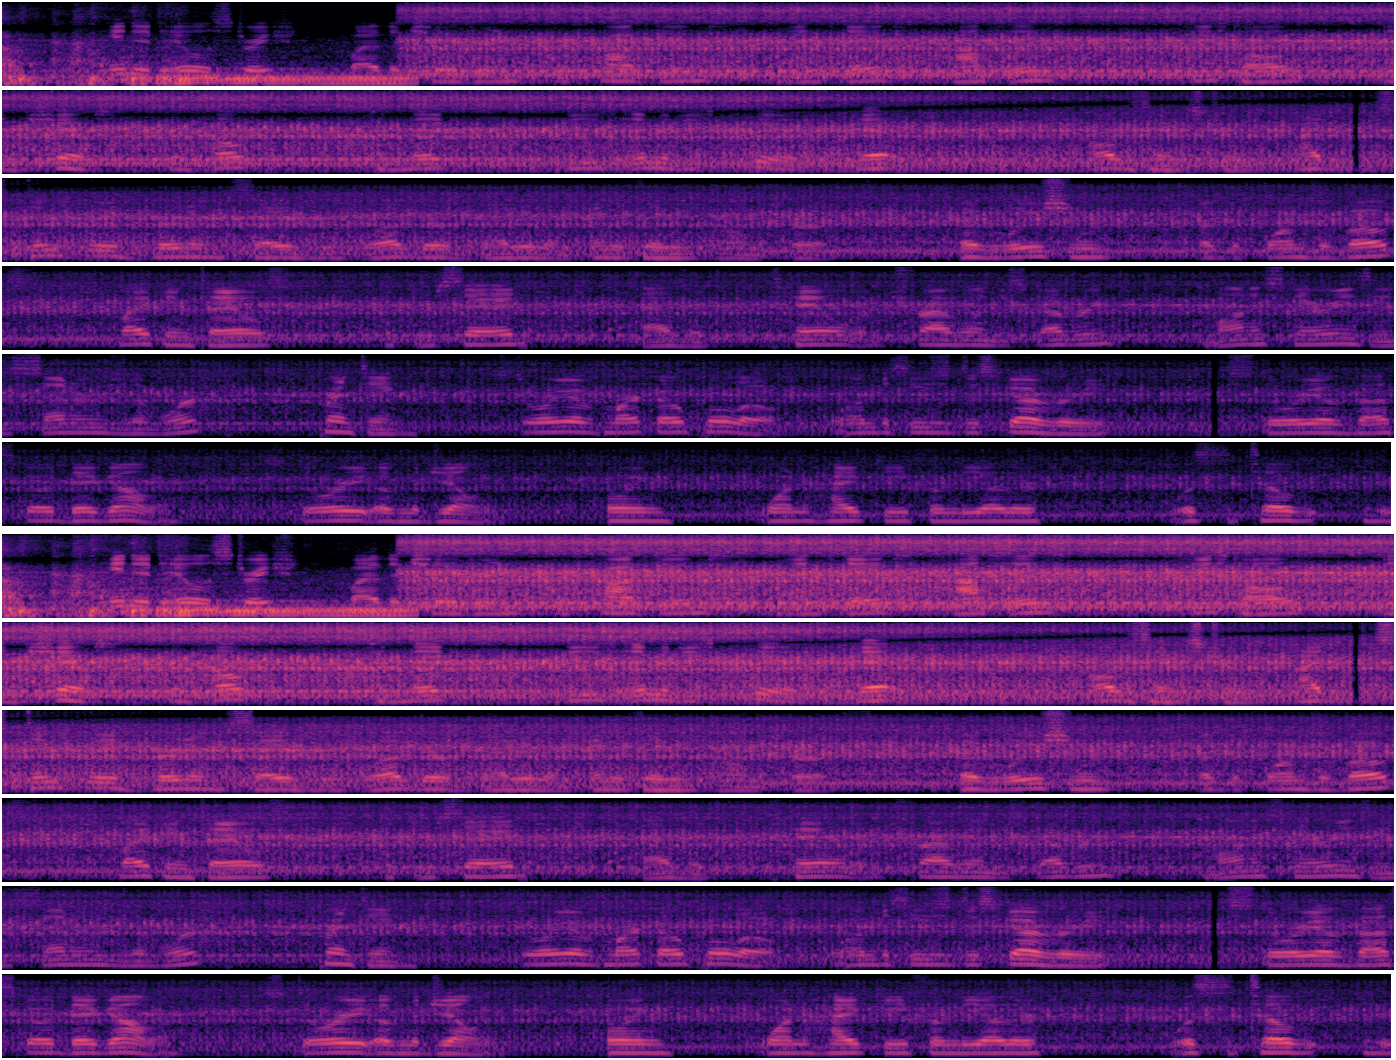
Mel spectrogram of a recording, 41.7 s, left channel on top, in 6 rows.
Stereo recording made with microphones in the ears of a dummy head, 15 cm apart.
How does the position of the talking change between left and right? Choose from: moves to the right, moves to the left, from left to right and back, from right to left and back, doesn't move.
from right to left and back.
